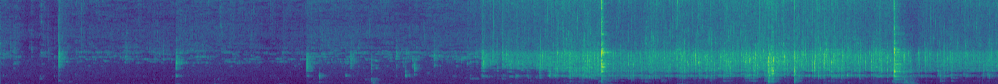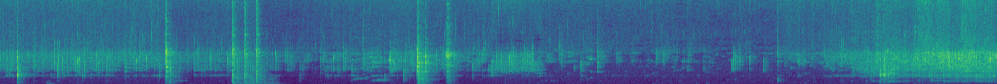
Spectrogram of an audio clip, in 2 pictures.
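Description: Onions and green chillies frying in oil in an aluminium pressure cooker, sizzling while a spoon stirs and clicks against the pot. The sizzle starts about seven seconds in, fades and returns, and grows louder near the end as ginger garlic paste goes into the hot oil.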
